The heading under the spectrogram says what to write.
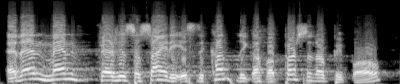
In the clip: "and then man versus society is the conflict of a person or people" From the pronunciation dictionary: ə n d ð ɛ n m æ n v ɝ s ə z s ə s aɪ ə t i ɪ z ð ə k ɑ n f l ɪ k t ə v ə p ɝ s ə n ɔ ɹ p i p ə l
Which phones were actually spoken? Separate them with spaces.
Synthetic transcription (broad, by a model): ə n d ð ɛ n m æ n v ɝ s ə s ə s aɪ ə t i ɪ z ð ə k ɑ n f l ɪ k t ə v ə p ɝ s ə n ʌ l p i p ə l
